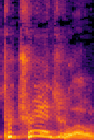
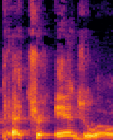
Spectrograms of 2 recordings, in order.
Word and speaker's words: Pietrangelo: It's just Pietrangelo, not Pietrangelo. Like, let's shorten it up. Small, less vowels. I mean, less syllables, right?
